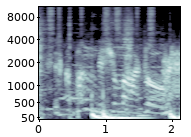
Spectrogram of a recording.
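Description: Hip hop track: a rapped vocal over a deep bass line and a ticking hi-hat beat, the bass dropping out briefly and returning about a second in.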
